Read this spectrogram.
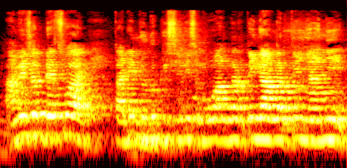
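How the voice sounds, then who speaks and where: A man from Indonesia preaching a sermon in a lively, joking way, drawing call-and-response from the congregation. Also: sits high, fast talker, far from the mic, a crowd in the background. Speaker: pastor. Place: church fellowship hall. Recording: echoey hall, mic from afar, congregation.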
